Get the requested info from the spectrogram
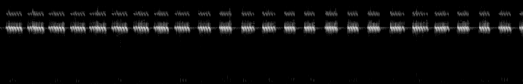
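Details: Crickets, two of them, chirping in a very regular series of short high-pitched rasping pulses, about four per second, loud and close against silence.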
